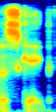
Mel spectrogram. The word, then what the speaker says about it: escape: It is a two-syllable word, and I want the listener to place the emphasis or the stress heavily on the second syllable. Okay, lay it on us. Let's listen closely. Escape. Notice how the first part is very soft, almost swallowed, and the second part is sharp.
